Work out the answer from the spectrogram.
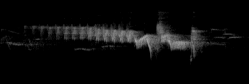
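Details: Common chaffinch song, likely the Estonian regional dialect: a fast, bright trill of repeated notes stepping downward, finished with a sharp flourish, all in about two seconds.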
